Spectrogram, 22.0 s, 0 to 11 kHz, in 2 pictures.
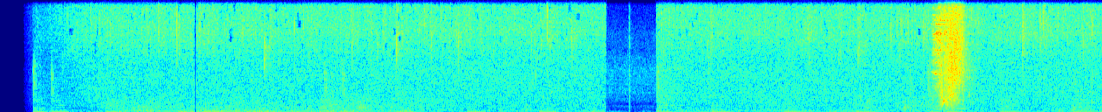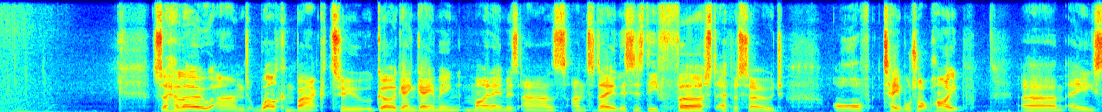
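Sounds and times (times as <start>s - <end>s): steady rain: 0.4s - 22.0s
rumbling thunder: 0.8s - 11.8s
sharp thunder crack: 6.6s - 11.7s.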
